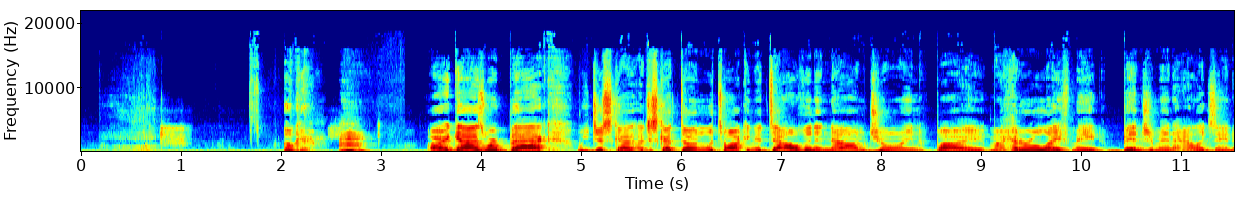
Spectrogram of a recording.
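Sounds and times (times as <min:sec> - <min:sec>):
slurping sip of tea: 0:00.0 - 0:03.2
speech: 0:02.0 - 0:11.5.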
